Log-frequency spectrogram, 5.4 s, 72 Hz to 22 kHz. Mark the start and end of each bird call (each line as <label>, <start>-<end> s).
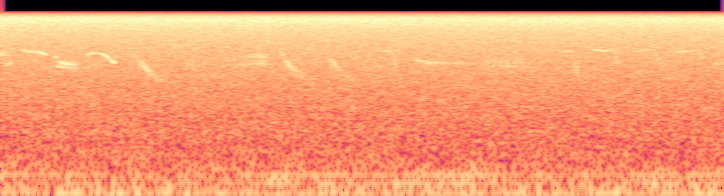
Eurasian Skylark (Alauda arvensis), 0.0-5.4 s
